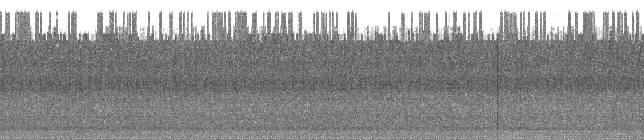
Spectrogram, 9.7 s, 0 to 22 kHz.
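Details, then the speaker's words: Holden VZ Adventra Alloytec V6 idling very rough with a lumpy, stumbling misfire from one dead cylinder; disconnecting coils one at a time shows the number 5 coil pack has failed. "It's running very rough and we'll disconnect a coil at a time and see which one we think is bad."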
